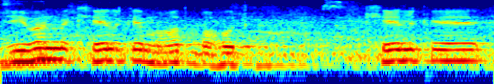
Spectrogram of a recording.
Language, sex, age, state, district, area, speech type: Maithili, male, 30-45, Bihar, Sitamarhi, rural, spontaneous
